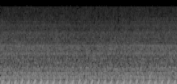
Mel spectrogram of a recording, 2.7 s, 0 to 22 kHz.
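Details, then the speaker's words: PYE 39HC shortwave broadcast receiver, untuned and picking up noise: soft, fast, even low thumping ("bum bum bum") under a faint hiss. Audio motorboating, cause not yet found. "What I hear is a very soft bum bum bum bum bum, fast bum bum bum like that."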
